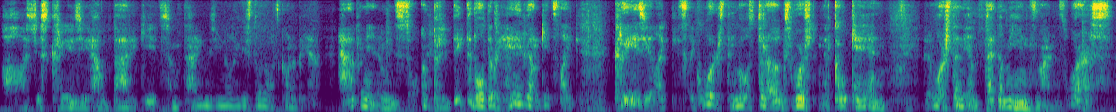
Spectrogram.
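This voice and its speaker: A man's voice: on the high side, expressive, a little fast, darkish tone, a little hiss or hum. A man with a put-on Scottish accent gives a mock-serious comic warning, filling it with "you know" and dropping into whispers. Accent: put-on Scottish, attempted. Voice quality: very breathy. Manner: grave warning tone, heavy "you know" fillers, drops into whispers. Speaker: comedy sketch performer.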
